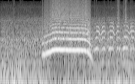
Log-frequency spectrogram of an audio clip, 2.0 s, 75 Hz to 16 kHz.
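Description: A 100cc motorcycle engine and wind rumble steadily while riding through a road tunnel. Over it, a long whooping yell rises, holds and falls away about half a second in, and a short wavering call follows near the end.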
